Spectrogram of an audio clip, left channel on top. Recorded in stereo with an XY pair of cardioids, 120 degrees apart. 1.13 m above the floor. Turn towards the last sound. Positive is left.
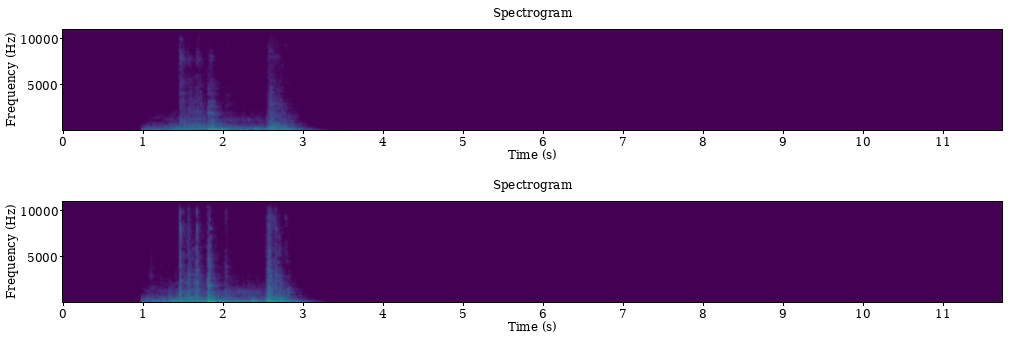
turn(degrees=-70)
